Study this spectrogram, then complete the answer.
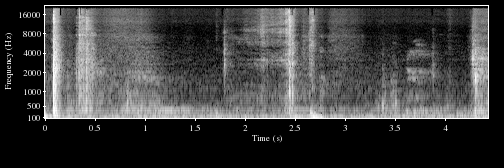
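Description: Scissors snip the corners of a vinyl project bag with a zipper closure, a few sharp close cuts spaced apart against a quiet room.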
